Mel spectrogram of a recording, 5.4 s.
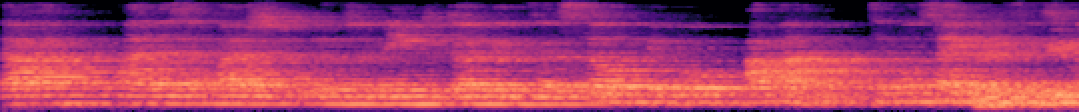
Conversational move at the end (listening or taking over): taking over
